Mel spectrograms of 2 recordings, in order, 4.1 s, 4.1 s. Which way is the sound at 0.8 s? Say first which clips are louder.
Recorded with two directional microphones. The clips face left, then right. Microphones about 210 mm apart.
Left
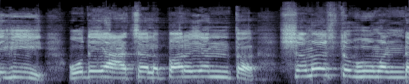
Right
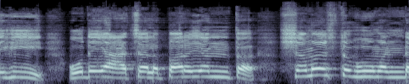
Right 3 dB; 25° right (ahead or behind).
